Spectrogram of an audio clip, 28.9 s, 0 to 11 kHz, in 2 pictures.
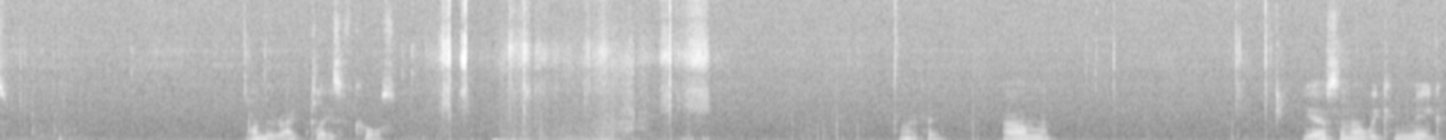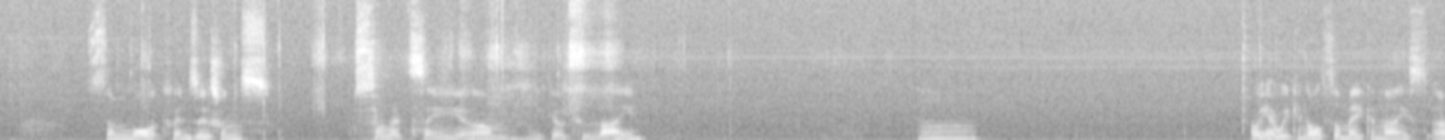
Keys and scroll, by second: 5.5 3, 16.6-17.0 typing.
